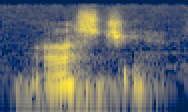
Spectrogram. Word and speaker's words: Asti: é a Adriana Asti, Asti, seria a pronúncia do, do italiano, mas ela é uma atriz que já trabalhou com, trabalhou muito com Pasolini.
